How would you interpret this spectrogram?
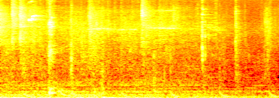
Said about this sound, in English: All right, so let's close the garage door and go back inside here.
